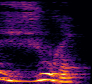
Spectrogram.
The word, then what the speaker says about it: jouerai: celui-là parce qu'en fait on entend pas le E on écrit je jouaai mais en fait ça se prononce je jouerai donc là c'était le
